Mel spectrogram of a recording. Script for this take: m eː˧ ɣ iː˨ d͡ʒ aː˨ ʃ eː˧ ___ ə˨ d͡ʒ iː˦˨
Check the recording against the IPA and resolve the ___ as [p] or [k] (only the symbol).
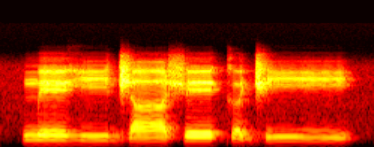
k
